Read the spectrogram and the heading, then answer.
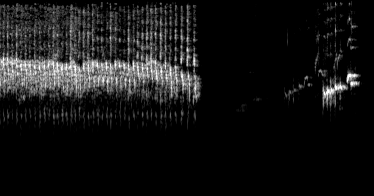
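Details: Female greater green leafbird, lure audio for training cage birds: a steady rattling trill lasting about four seconds, a pause, then soft whistled notes and a short bright trill.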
